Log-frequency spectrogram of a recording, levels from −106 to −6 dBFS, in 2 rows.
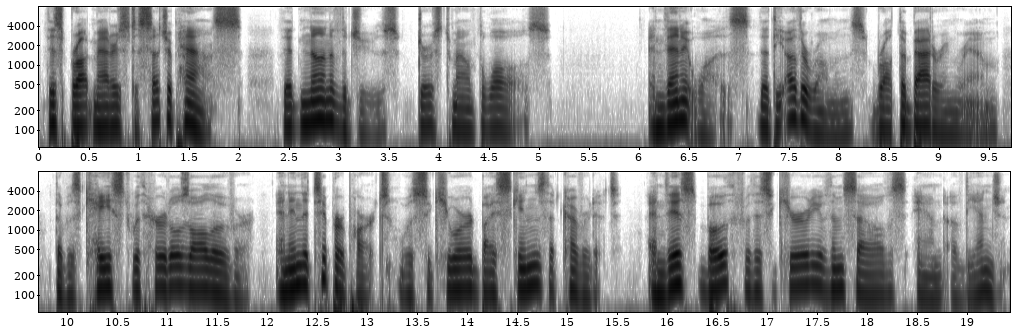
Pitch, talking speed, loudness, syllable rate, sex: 110 Hz, 180 wpm, -20 LUFS, 4.7 syllables/s, male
